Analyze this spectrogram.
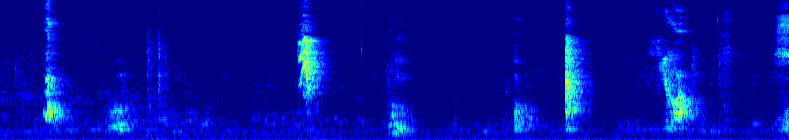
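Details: A pet male grey parrot chatters indoors in short, speech-like bursts with sharp, squawky syllables, one every second or two, while his owner talks to him and coaxes him to speak.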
